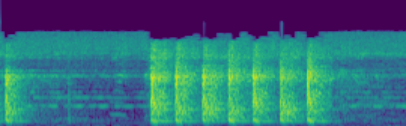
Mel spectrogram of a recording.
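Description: A rapid series of about seven firm knocks on a wooden door, evenly spaced, following a moment of quiet room tone.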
